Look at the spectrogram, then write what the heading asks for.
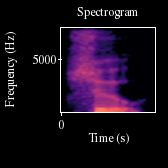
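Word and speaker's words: Sault: They did have the victim's wallet, and they were able to identify him as Calvin Russell Sue. His last name is spelled S A U L T.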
